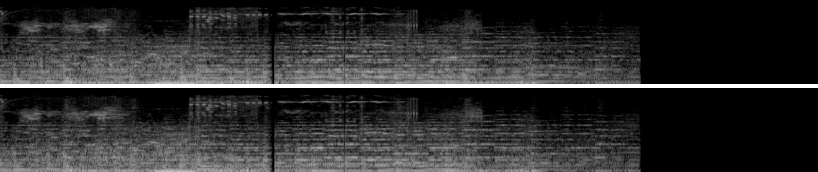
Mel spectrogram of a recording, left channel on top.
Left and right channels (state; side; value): normal; both; correlation 0.76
